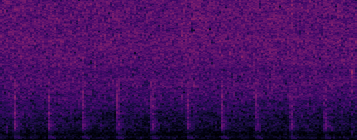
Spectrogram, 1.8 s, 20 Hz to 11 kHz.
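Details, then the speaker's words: Wilesco D20 toy steam engine being reactivated after sitting unused: sharp, even knocks about six a second over a light hiss while running in one direction. It runs much quieter when reversed at about the same speed. Knocking, cause unconfirmed. "But there you can hear that knocking. So, we shut down and get ready to run in an opposite direction at more or less the same speed."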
